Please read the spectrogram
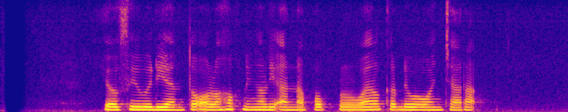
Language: Sundanese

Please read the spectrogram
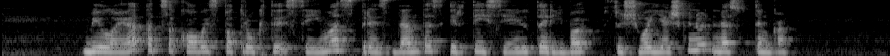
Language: Lithuanian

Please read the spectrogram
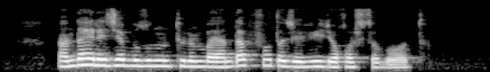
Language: Kyrgyz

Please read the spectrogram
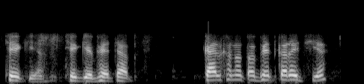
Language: Maithili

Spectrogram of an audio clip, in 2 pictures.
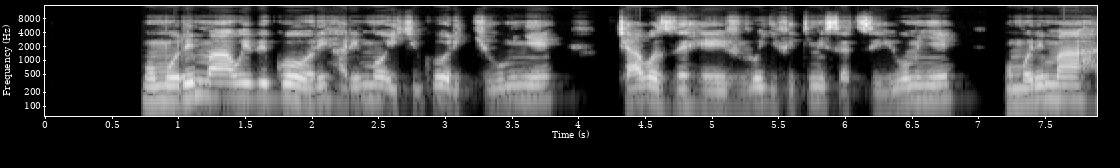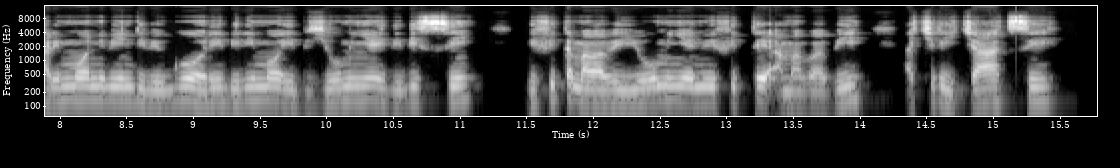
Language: Kinyarwanda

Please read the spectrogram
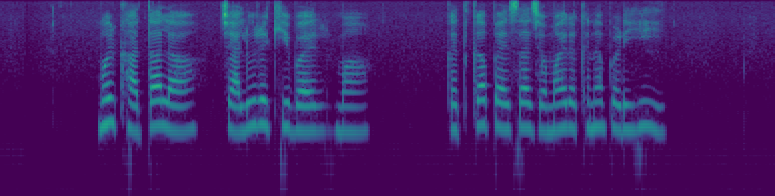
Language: Chhattisgarhi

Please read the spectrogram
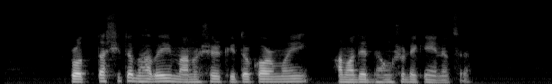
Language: Bangla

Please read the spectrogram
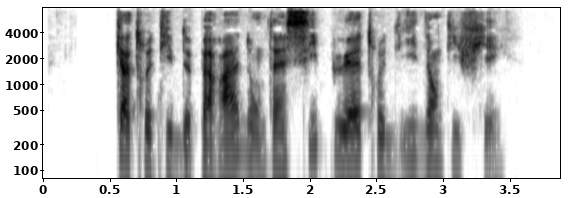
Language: French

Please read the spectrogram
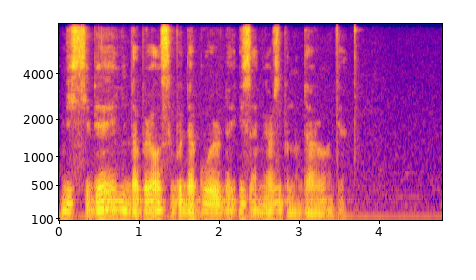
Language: Russian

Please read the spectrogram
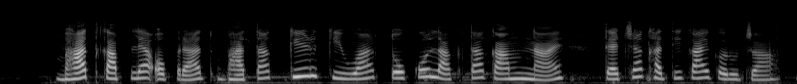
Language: Marathi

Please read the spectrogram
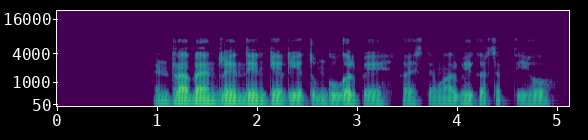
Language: Hindi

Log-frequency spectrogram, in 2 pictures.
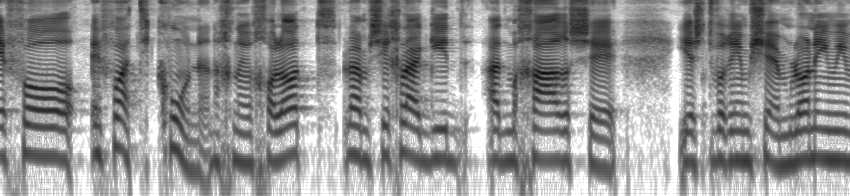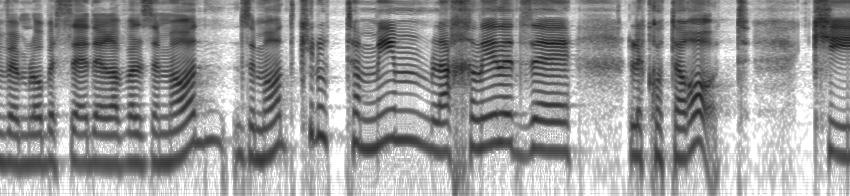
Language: Hebrew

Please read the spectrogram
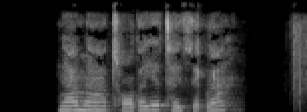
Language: Cantonese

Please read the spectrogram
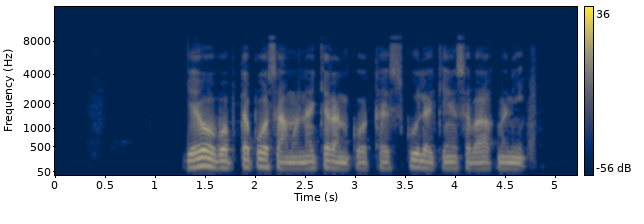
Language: Gawri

